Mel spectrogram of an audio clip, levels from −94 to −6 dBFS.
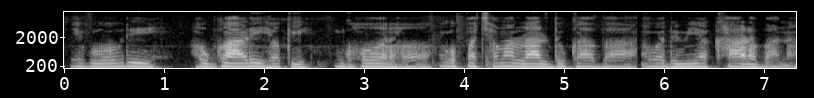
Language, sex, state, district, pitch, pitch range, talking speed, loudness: Bhojpuri, male, Uttar Pradesh, Ghazipur, 165 Hz, 155-170 Hz, 140 wpm, -31 LUFS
